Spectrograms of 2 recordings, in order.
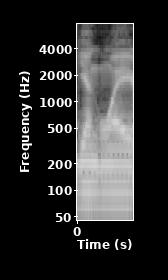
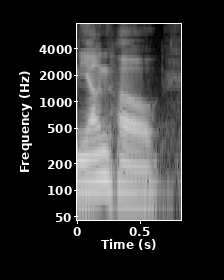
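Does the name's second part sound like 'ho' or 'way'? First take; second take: way; ho. First: The second part is said as 'way'. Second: The second part is said as 'ho'. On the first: The speaker calls it right. "but it's like Young Wei or something like that" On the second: The speaker calls it wrong. "that's not even how you pronounce it"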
